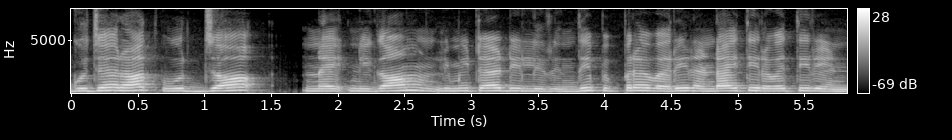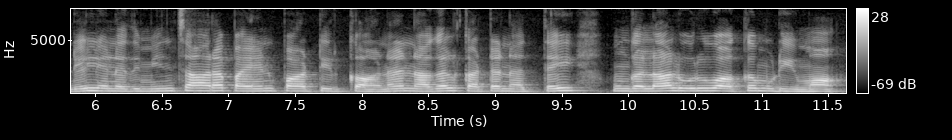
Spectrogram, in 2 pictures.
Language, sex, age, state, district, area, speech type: Tamil, female, 18-30, Tamil Nadu, Vellore, urban, read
